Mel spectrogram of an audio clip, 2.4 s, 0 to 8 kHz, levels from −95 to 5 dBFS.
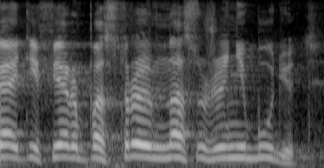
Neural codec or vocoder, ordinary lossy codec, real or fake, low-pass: none; none; real; none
